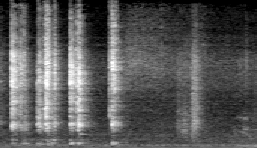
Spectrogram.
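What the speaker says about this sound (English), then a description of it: "the coconut got stuck in the can here a little bit" Canned coconut scraped out of a metal can in a kitchen: a few quick scraping clinks in short bursts over a steady appliance hum, close and moderately loud.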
